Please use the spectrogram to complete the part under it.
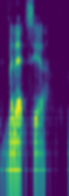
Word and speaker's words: Venezia: Uh, Venezia.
